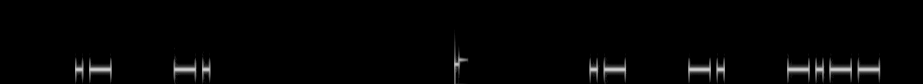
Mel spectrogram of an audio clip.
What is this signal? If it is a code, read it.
Morse code, heard as a keyed tone, about 17 wpm, spaced as for 10 wpm, 700 Hz. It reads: AN ANY
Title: 3x Character Spacing - Top 200 Words - 17wpm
